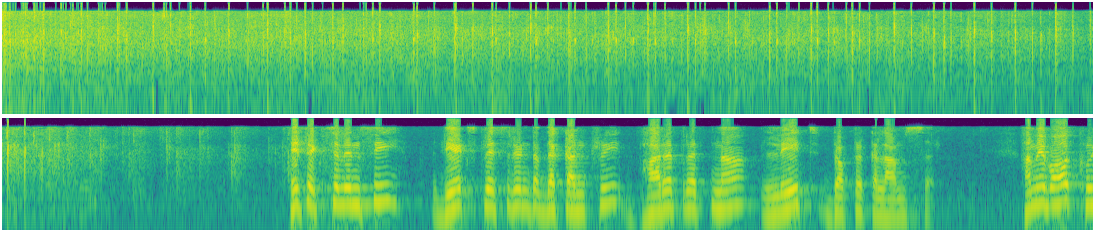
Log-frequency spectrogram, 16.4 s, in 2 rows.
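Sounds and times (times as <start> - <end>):
audience applause: 0.0 - 10.6
speech: 10.4 - 16.3.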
